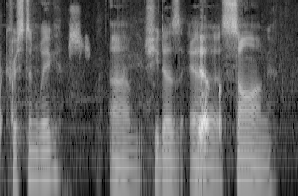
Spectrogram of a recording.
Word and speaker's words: Kristen Wiig: full like song uh Kirsten wig or I think that's how you say her name right Kristen or Kirsten Kirsten Kristen Kristen yeah Kristen Wiig um she does a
